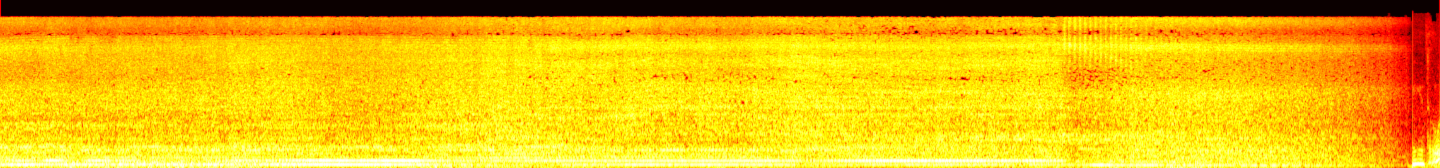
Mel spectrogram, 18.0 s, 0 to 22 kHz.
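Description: Turbocharged four-cylinder engine of a Peugeot 306 running at a steady speed on a dyno, with air rushing over it, heard as a constant low hum and a broad hiss; about 13 seconds in the hum shifts as the higher part of it drops away.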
